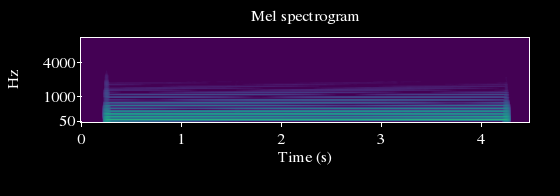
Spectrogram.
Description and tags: Analog synth playing a sawtooth wave pitched at A-1 (110Hz) with the filter closed.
